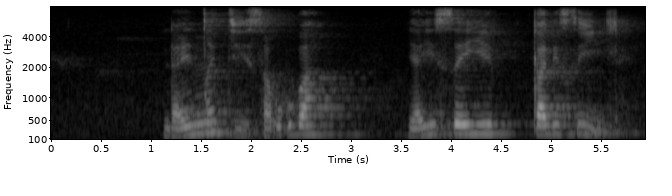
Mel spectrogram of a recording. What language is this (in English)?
Xhosa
